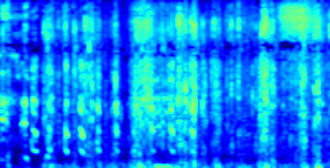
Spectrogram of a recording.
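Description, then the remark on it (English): Steady crinkling and crackling of a piece of paper being crumpled, a dense run of small rustling snaps that continues for a few seconds without any talking. “I have a piece of paper. Maybe you can't tell.”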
